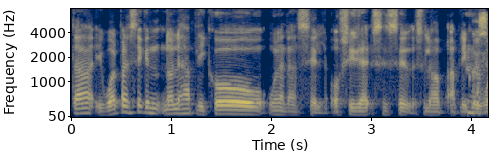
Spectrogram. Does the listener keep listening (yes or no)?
no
